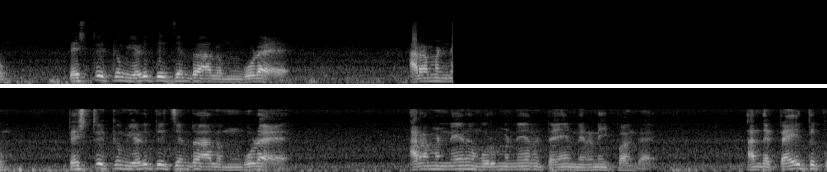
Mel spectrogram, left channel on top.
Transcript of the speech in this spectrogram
டெஸ்ட்டுக்கும் எடுத்து சென்றாலும் கூட அரை மணி நேரம் 1 மணி நேரம் டைம் நிர்ணயிப்பாங்க. அந்த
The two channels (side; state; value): left; drops out; at 4.5 s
